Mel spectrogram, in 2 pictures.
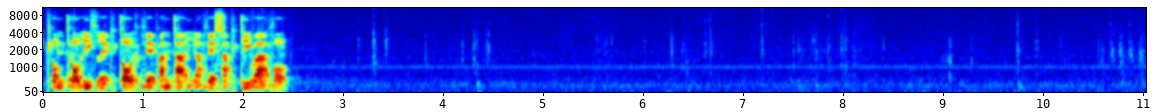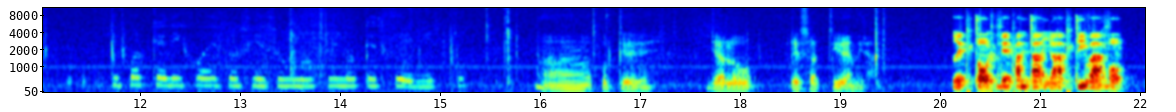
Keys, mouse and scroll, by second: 0.5 ctrl+c, 2.0 Return, 2.2 Return, 2.4 Return, 3.3 Up, 4.3 Down, 6.3 alt+super+r, 7.3-8.5 typing, 9.8-11.0 typing, 16.7 click, 18.7 Up, 19.4 Return.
